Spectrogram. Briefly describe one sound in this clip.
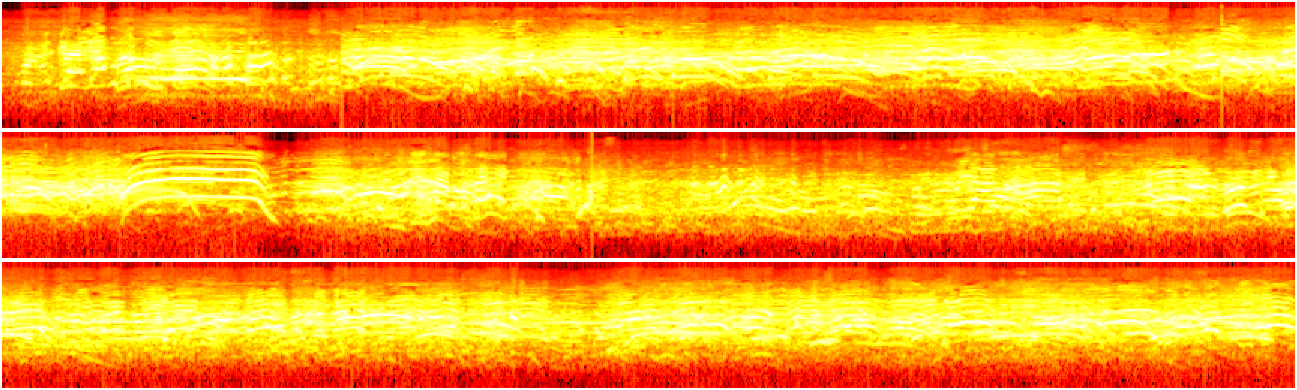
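A crowd of women shouts, cheers and laughs outdoors.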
